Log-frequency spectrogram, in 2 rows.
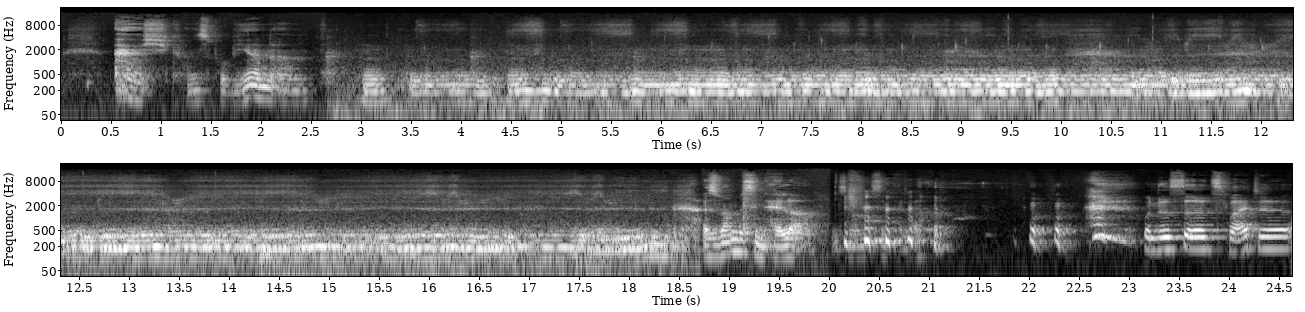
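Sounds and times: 
speech: 0:00.8 - 0:03.7, 0:19.2 - 0:20.8, 0:23.3 - 0:24.6
person humming a droning buzz imitating insects swarming around a tree: 0:02.6 - 0:18.8
laughter: 0:20.0 - 0:23.0.

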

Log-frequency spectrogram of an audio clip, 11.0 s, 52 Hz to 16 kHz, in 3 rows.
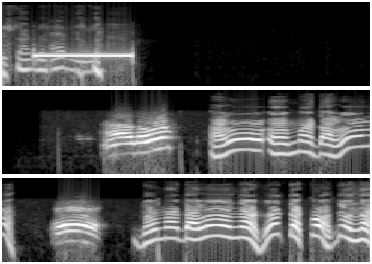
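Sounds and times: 
speech: 0:00.0 - 0:01.1, 0:04.7 - 0:11.0
telephone tone while placing a call: 0:00.3 - 0:01.4.

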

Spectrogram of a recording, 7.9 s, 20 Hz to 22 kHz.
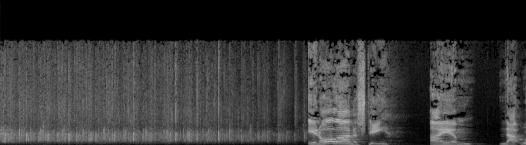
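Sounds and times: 
church audience clapping: 0:00.0 - 0:05.3
speech: 0:04.6 - 0:07.8.

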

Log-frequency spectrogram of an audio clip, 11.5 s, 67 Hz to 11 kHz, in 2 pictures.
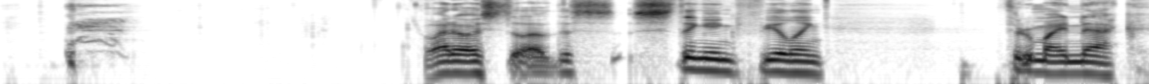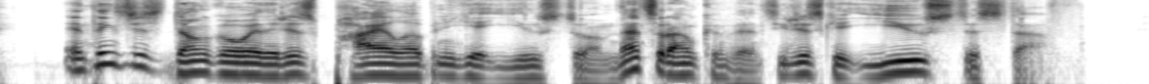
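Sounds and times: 
person coughing: 0:00.4 - 0:00.8
speech: 0:02.1 - 0:04.3, 0:05.0 - 0:11.1.

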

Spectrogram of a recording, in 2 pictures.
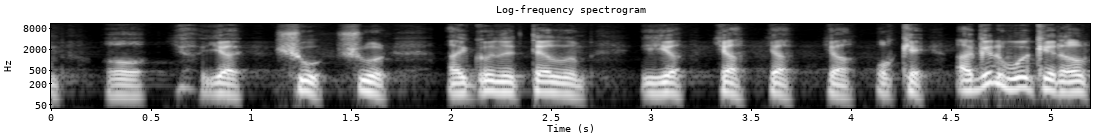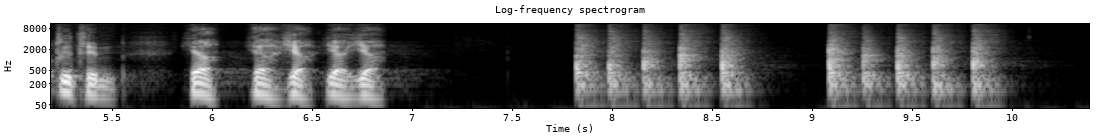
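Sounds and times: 
speech: 0:00.0 - 0:07.0
knocking on a general's door: 0:07.8 - 0:10.0.

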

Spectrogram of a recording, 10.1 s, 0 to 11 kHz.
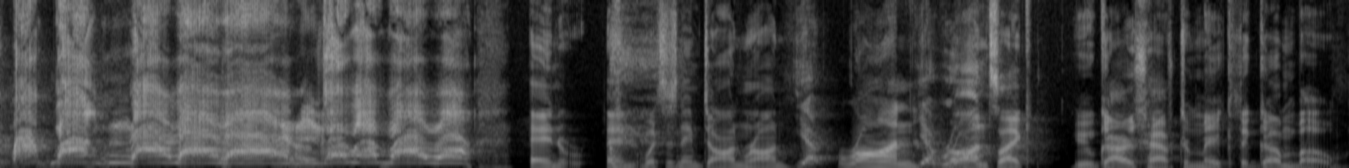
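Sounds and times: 
person imitating a man screaming: 0:00.0 - 0:03.6
speech: 0:04.0 - 0:10.1.

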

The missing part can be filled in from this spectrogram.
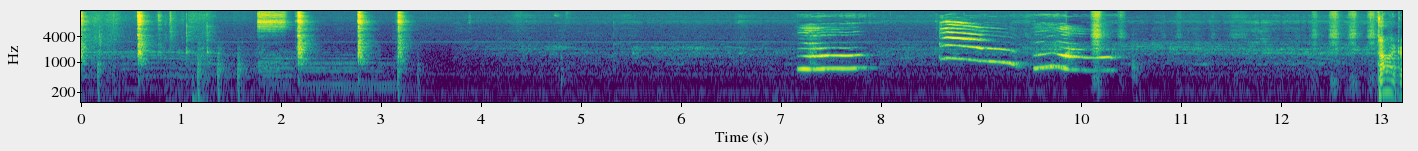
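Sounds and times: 
kitten meowing: 0:07.2 - 0:08.0, 0:08.6 - 0:10.4
laughter: 0:09.4 - 0:13.1
speech: 0:13.0 - 0:13.1.

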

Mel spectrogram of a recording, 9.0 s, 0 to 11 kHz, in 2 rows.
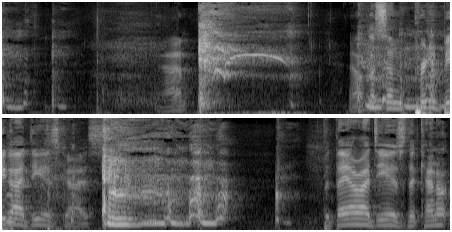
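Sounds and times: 
person coughing: 0:00.0 - 0:00.8, 0:02.0 - 0:07.5
speech: 0:01.6 - 0:02.2, 0:03.5 - 0:06.8, 0:07.8 - 0:08.9.

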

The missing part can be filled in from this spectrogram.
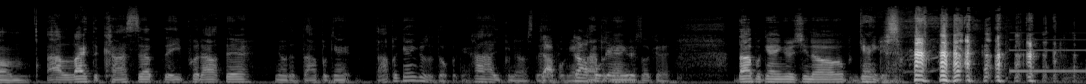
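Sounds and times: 
speech: 0:00.0 - 0:10.2
snickering laughter: 0:09.1 - 0:10.8
house doorbell steady electronic tone: 0:10.0 - 0:10.8.

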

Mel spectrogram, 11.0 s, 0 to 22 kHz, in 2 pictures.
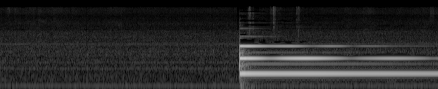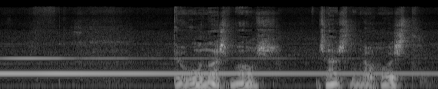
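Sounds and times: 
meditation bell struck: 0:03.0 - 0:10.9
speech: 0:07.6 - 0:10.8.

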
